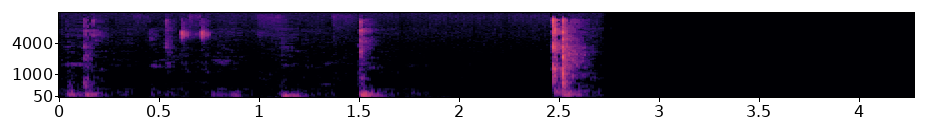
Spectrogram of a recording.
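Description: Handling noise on the recording device: five or six short knocks and clicks as it is touched, the loudest about two and a half seconds in. The sound then cuts off abruptly to dead silence as the recording stops.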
